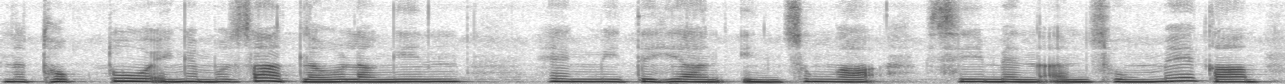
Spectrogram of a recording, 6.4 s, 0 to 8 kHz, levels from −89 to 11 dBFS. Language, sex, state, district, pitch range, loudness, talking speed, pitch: Mizo, female, Mizoram, Aizawl, 220-240 Hz, -11 LUFS, 160 wpm, 230 Hz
